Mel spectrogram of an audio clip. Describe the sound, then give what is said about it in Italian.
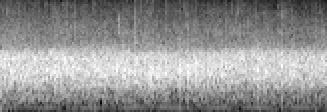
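A church audience claps warmly as a gesture of affection for newly welcomed priests, producing a thick, even roll of applause that holds steady from start to finish. “E facciamo un gesto di affetto, sì, un gesto di affetto, facciamo anche un applauso, sì.”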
